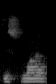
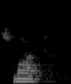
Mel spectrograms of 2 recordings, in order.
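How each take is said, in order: First: An 'i' vowel is added before the s. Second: The word starts directly with the s.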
